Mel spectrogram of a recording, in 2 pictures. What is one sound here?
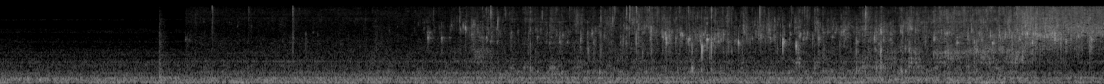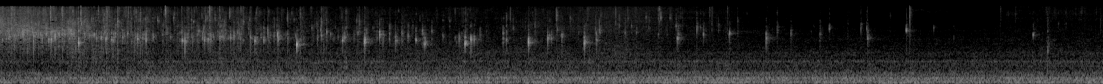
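Hot oil sizzles and crackles in a frying pan.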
